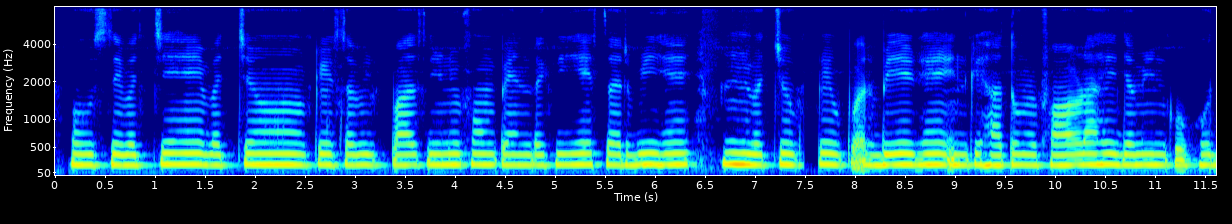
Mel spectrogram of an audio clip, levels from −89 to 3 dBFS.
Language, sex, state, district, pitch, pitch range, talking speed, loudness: Hindi, female, Bihar, Gopalganj, 190 Hz, 185-195 Hz, 145 wpm, -34 LUFS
